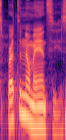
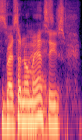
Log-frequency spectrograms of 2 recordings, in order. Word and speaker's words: Brettanomyces: How do I pronounce this word? – I think it's Brettanomyces. – Brettanomyces.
